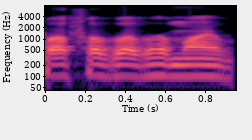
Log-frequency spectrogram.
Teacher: अब ये देखिए प फ ब भ म व्यंजन होते हैं। प फ जब ओठ हम सटा रहे हैं उच्चारण बोलते समय तो ओष्ठ्य हो गए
